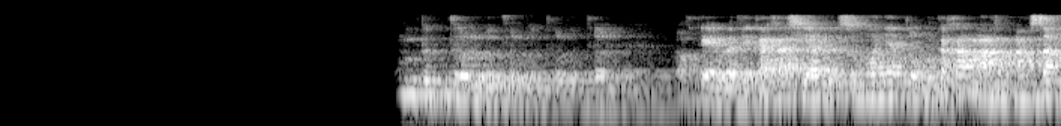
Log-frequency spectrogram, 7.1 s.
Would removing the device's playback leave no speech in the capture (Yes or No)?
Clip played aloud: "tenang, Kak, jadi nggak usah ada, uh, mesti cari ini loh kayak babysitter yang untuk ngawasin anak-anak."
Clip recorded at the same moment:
No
